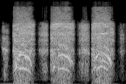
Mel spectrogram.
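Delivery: put-on high girlish giggle with a rise; a bright little laugh from the group. Girls watching a movie together: high giggle.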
